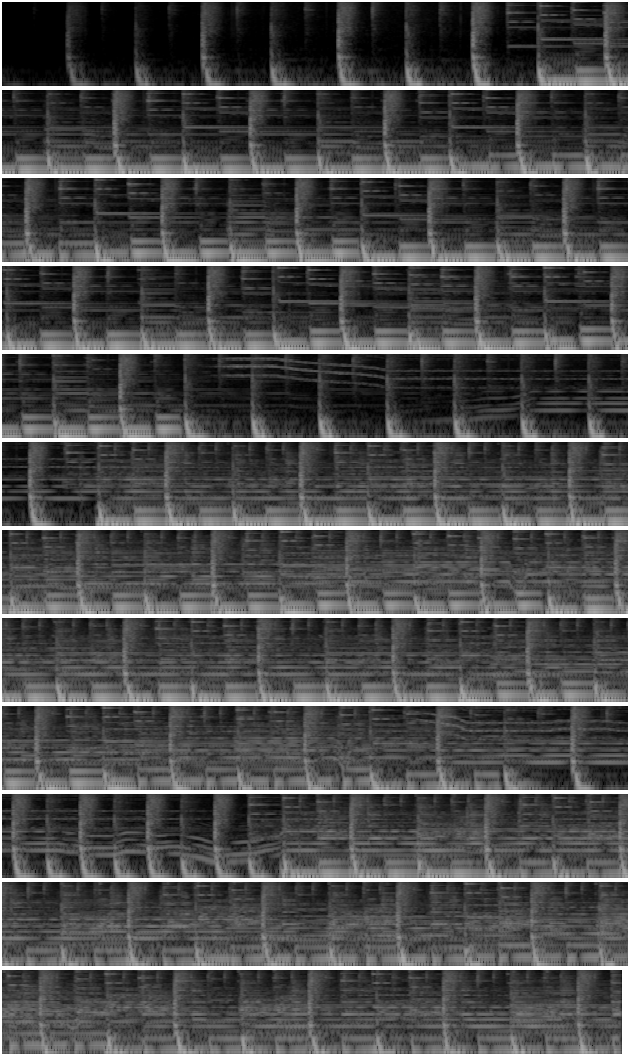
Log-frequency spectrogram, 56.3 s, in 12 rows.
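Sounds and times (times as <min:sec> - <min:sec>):
electro disco dance music: 0:01.0 - 0:56.2.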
